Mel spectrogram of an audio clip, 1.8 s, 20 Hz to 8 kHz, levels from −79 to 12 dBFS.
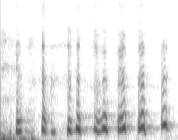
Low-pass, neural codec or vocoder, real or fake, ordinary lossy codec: none; codec, 16 kHz, 1.1 kbps, Voila-Tokenizer; fake; none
